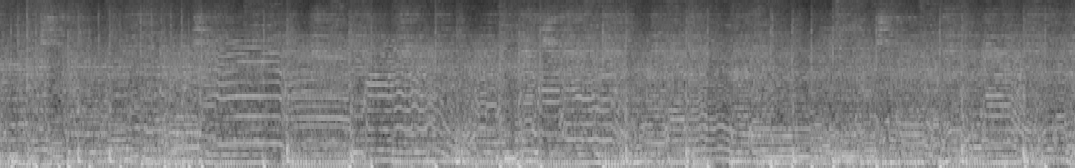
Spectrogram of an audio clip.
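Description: Live rock-style worship band playing an instrumental passage: distorted electric guitar to the fore over bass, keyboards and drums, with bent, gliding notes a few seconds in.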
